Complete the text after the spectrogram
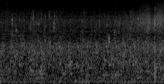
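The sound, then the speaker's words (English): Fresh water trickles steadily into a filter bottle, a soft, continuous pouring hiss with no voices, holding an even level throughout. “Because I've just got to get some fresh water in my grail.”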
